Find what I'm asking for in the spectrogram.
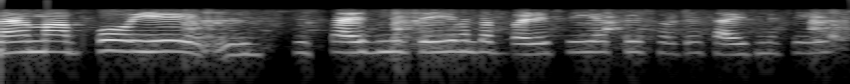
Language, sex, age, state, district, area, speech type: Hindi, female, 45-60, Madhya Pradesh, Bhopal, urban, conversation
